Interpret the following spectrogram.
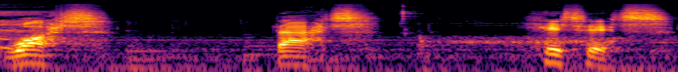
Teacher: a t sound made with a very soft closure at the tip of the tongue or not even really quite a full closure at all there's a slit left for the air to escape through what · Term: irish slit t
